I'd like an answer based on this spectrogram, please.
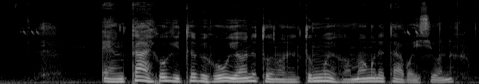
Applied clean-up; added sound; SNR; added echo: none; none; none; none.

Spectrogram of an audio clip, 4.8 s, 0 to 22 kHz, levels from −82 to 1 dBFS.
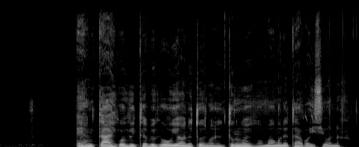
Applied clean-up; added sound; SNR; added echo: neural mask model DeepFilterNet 3.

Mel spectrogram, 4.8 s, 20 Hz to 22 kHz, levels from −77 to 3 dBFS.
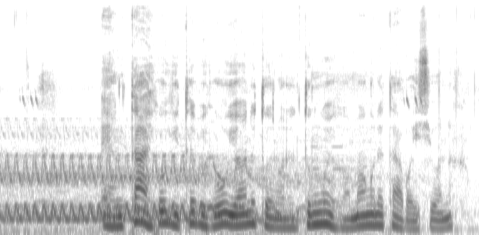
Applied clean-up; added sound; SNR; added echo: none; Motor vehicle (road) / Siren; 7 dB; none.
